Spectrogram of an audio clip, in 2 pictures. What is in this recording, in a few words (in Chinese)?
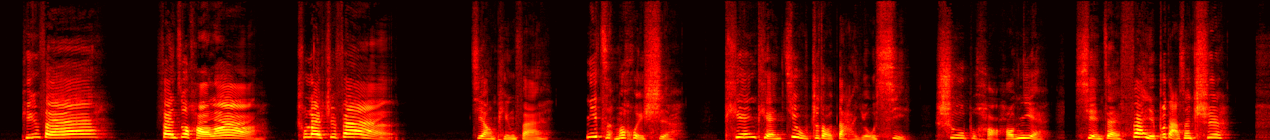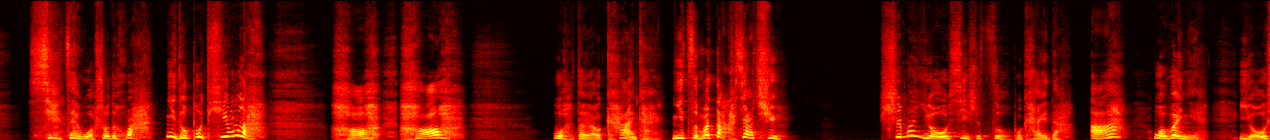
模仿 中年妈妈40多岁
